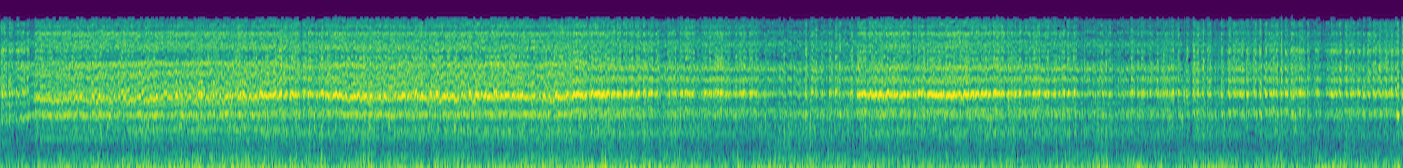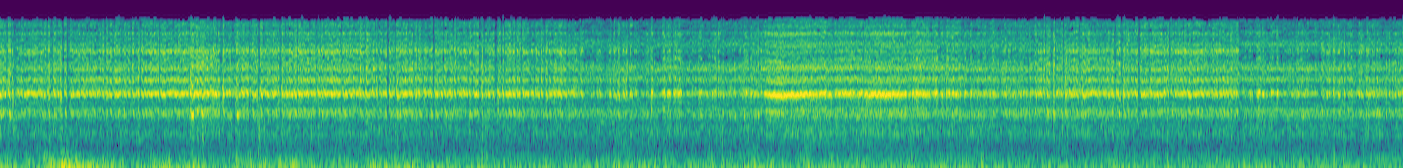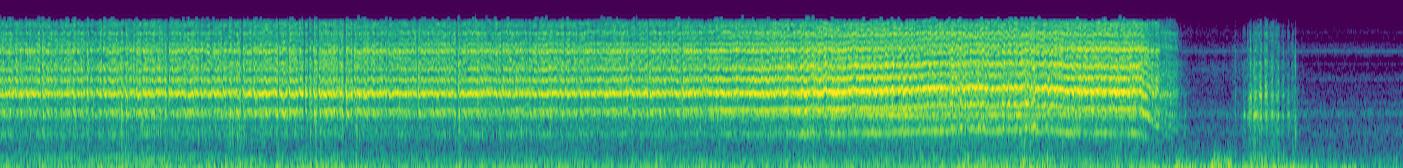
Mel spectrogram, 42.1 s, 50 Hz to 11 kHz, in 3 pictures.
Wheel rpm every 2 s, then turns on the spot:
150, 160, 160, 160, 160, 160, 160, 160, 160, 160, 160, 160, 160, 160, 160, 160, 160, 160, 160, 130, 10.
40-42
